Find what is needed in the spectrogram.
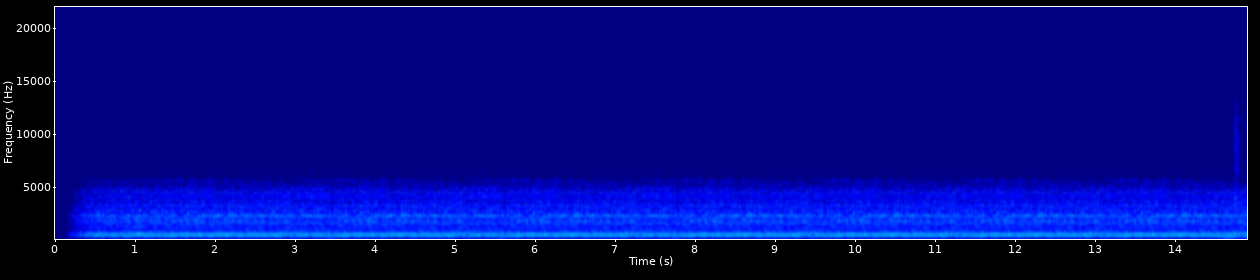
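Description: A steady mechanical whir with a constant hum, fading in at the very start and holding level throughout, with a few faint low clicks about two seconds apart.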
